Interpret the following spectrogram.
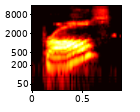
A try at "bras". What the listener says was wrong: You've added an extra syllable. No. It sounds like It sounds like a fight. Brawls.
